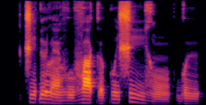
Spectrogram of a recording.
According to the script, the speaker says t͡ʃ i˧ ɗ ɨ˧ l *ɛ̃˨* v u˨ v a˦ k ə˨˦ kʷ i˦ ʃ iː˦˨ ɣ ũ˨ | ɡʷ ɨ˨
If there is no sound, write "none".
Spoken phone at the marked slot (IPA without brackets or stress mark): ɛ̃˨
